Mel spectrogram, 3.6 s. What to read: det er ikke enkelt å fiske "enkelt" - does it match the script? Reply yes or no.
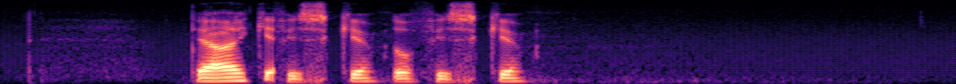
no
